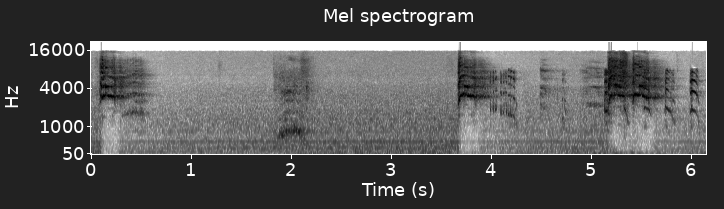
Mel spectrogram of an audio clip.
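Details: Captive green-cheeked conures kept in aviaries under colony breeding give harsh, grating squawks in three bursts about one and a half seconds apart, over a steady mechanical hum indoors.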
